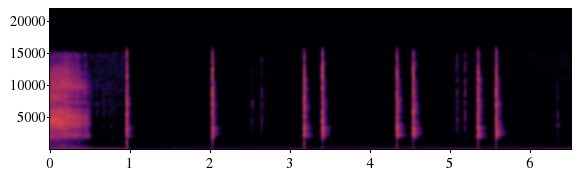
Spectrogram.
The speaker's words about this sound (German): Und ein wunderschöner Kippschalter, ähm, etwas ähm, retro designt, ähm, mit so einem Hebel aus Metall on und off. Mhm. Klappert ganz schön ein ja, bisschen hinterher.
